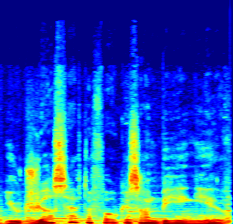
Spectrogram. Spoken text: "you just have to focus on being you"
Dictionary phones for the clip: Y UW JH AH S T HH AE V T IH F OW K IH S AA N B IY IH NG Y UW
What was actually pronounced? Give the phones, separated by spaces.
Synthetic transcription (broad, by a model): Y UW JH AH S T HH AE F T IH F OW K IH S N B IY IH NG Y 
